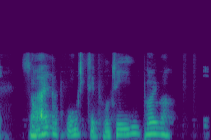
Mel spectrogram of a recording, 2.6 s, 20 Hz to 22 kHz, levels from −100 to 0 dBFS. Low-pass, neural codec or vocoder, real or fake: 5.4 kHz; codec, 24 kHz, 0.9 kbps, WavTokenizer, medium music audio release; fake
